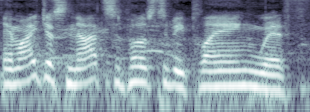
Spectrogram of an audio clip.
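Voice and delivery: ordinary delivery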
